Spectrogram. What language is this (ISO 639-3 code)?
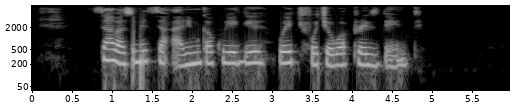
lug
